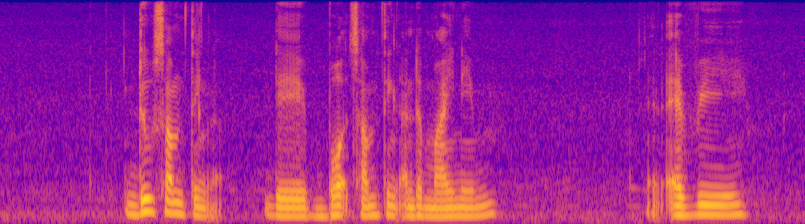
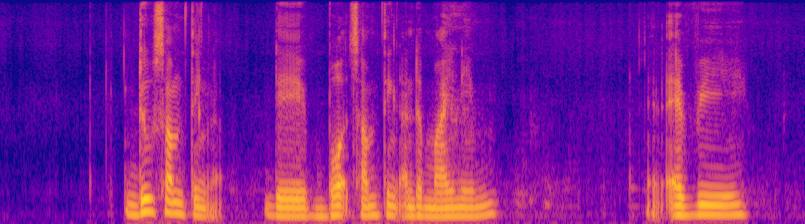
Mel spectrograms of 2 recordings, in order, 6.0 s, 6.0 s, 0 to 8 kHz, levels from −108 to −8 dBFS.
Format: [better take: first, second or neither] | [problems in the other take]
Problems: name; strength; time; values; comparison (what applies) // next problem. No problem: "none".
first | noise reduction (neural separator model SepFormer DNS4)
